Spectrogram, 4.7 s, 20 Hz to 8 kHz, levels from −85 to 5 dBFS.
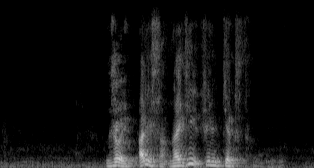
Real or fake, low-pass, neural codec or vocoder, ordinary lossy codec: fake; 7.2 kHz; codec, 16 kHz, 16 kbps, FunCodec, trained on Chinese and English, 50 frames a second; Opus, 32 kbps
